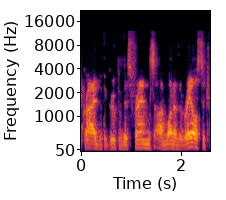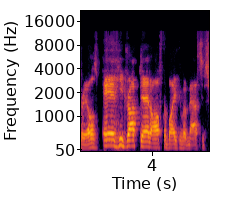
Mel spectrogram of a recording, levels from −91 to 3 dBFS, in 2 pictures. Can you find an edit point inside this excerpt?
yes; 1 cut; at 2.9 s

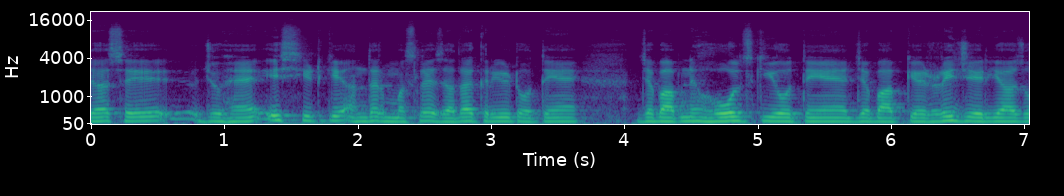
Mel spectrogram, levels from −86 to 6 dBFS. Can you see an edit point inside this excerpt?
no; 0 cuts

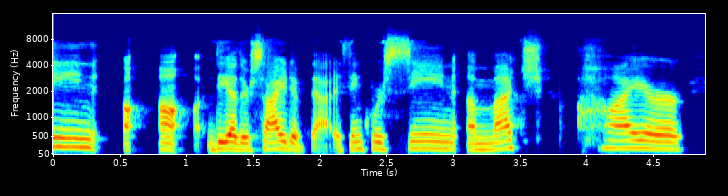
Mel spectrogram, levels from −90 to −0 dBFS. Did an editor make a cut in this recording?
yes; 1 cut; at 3.9 s

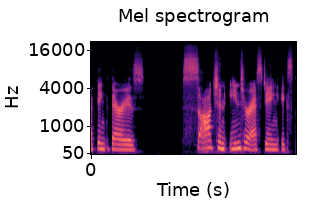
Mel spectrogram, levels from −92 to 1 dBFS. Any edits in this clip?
no; 0 cuts

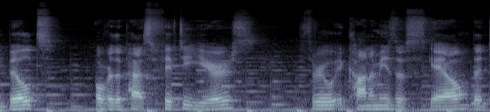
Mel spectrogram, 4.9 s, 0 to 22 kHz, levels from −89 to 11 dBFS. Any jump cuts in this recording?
no; 0 cuts

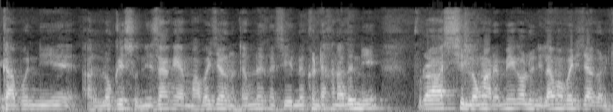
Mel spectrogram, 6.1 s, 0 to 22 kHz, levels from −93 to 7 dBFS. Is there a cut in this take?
no; 0 cuts

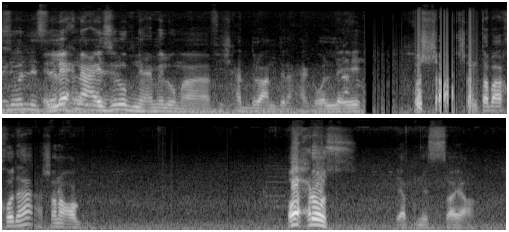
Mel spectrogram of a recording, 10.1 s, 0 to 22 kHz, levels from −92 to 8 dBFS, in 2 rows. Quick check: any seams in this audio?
yes; 1 cut; at 3.7 s

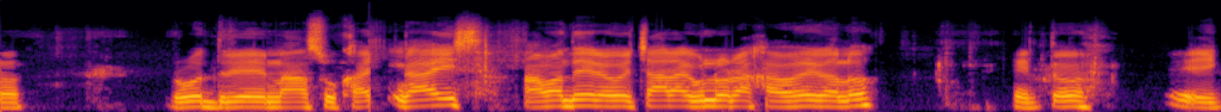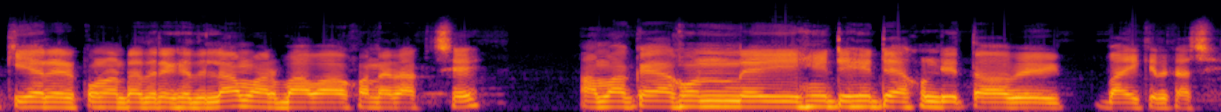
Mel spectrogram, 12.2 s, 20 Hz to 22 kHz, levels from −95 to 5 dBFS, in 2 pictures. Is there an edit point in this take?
yes; 2 cuts; at 1.9 s, 8.6 s

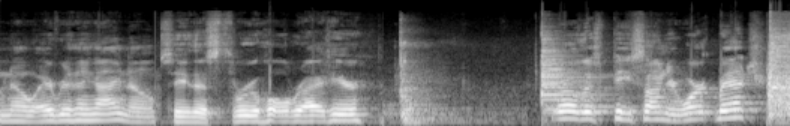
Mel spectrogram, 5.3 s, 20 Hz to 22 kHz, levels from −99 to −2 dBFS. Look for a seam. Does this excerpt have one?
yes; 1 cut; at 1.0 s

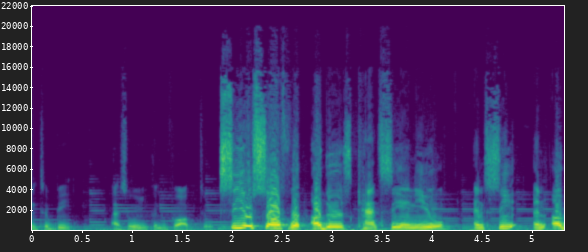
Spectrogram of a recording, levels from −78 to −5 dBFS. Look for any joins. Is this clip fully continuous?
no; 1 cut; at 1.9 s

